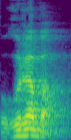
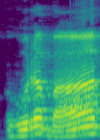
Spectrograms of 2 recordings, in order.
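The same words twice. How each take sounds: First: The ba syllable is kept short. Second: The ba syllable is drawn out long. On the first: The speaker calls it right. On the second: The speaker calls it wrong.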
